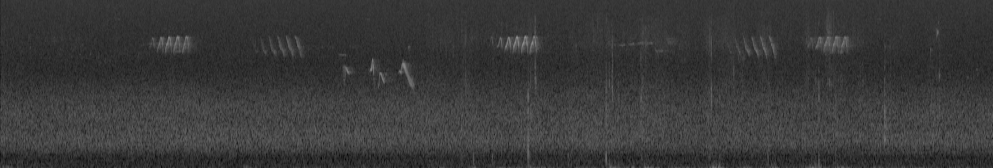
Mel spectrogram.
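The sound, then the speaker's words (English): A scarlet tanager gives short, burry call notes, repeated every couple of seconds over a steady wash of outdoor background noise, with a few faint twigs snapping. “This isn't really scarlet tanager habitat, but it does seem to be a migration point for them.”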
